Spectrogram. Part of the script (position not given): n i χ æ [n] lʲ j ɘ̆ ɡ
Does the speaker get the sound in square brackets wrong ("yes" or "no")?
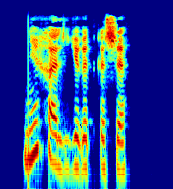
yes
